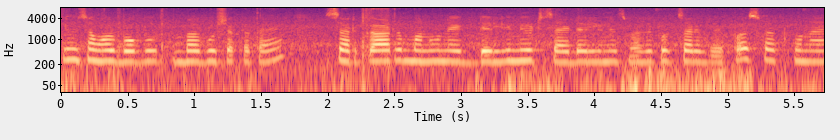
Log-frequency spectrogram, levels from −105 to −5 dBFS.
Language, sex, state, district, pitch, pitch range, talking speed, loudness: Marathi, female, Maharashtra, Washim, 240 Hz, 235-250 Hz, 190 wpm, -18 LUFS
